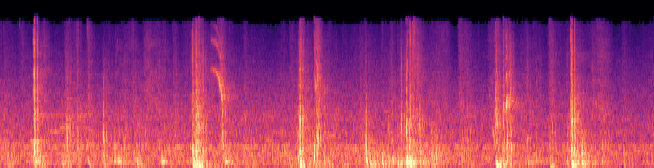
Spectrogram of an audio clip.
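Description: Boxing punches landing: about six irregular thuds of gloves hitting gloves and body, with shoes shuffling on the ring canvas and a short squeak.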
